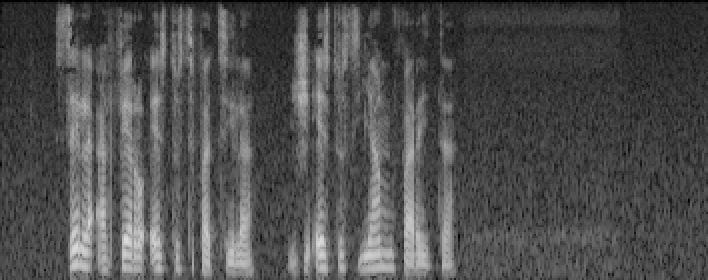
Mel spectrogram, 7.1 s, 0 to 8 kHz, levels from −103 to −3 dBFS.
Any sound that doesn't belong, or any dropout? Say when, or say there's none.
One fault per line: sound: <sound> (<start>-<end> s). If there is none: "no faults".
no faults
